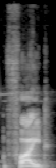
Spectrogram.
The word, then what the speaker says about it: fight: ये फाइट, इसको पढ़ेंगे फाइट, फाइट मीन्स होता है लड़ना, फाइट। अब GH साइलेंट हो घ होता है, इसका मतलब खत्म हो जाता है, फाइट इसको पढ़ेंगे।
